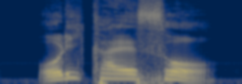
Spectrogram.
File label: male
